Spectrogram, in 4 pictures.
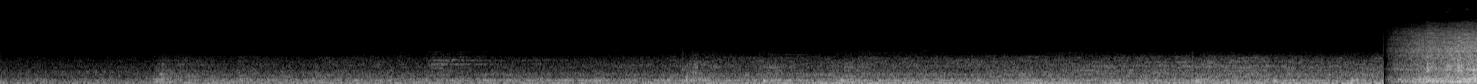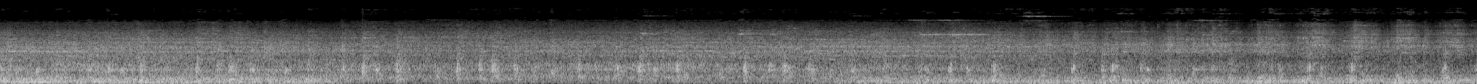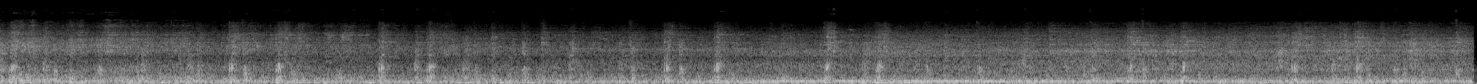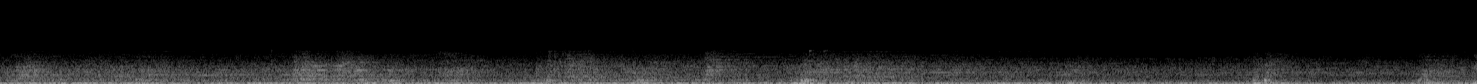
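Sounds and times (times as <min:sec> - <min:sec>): train rumble: 0:01.4 - 0:44.3
train wheels clickety-clack: 0:13.9 - 0:44.3.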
